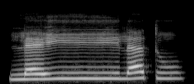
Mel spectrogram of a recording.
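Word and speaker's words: لَيْلَةُ: So we're going to pronounce this as lay. Lay. Good. Latu. Latu. Good. Laylatu.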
